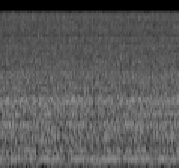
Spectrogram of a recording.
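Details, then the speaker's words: Beckett oil burner on a steel boiler after annual service, new tank filter and nozzle: steady even flame roar over constant fan hum, no pulsing or rumble; good oil flow, good over-fire draft, no leaks. "no filter red tank no nozzle good oil flow good draft over fire"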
